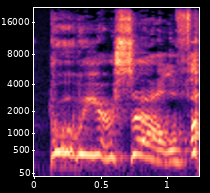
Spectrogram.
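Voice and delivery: high-pitched comeback, half shouted; mock-indignant high retort; retort as Tom. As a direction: throw the insult straight back. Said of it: "then Tom goes".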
